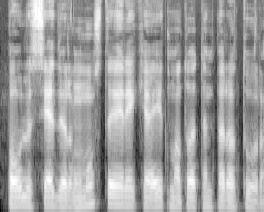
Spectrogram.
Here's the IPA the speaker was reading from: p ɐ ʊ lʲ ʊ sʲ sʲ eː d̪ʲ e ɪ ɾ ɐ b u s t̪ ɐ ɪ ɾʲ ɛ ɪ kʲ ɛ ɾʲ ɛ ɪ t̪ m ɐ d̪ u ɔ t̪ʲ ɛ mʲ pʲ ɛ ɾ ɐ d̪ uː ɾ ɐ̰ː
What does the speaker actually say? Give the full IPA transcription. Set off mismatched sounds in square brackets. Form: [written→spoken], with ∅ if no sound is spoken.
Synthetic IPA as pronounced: p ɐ ʊ lʲ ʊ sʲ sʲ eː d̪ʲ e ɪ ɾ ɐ [b→m] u s t̪ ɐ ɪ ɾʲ ɛ ɪ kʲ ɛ [ɾʲ→∅] ɛ ɪ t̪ m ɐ [d̪→t̪] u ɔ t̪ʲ ɛ mʲ pʲ ɛ ɾ ɐ [d̪→t̪] uː ɾ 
